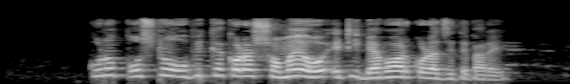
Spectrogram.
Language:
Bangla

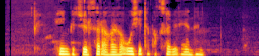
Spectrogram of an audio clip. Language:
Bashkir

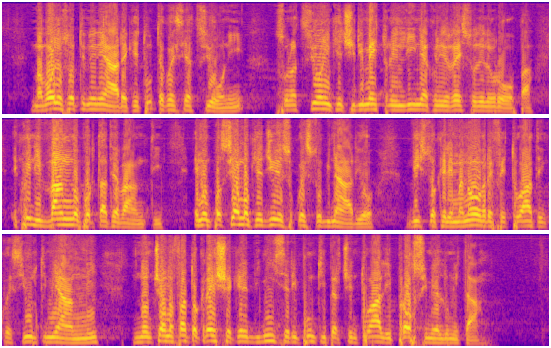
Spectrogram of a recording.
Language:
Italian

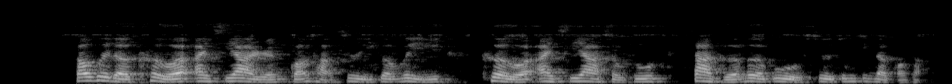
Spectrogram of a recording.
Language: Chinese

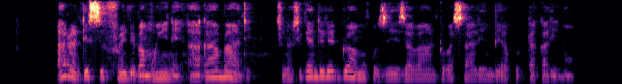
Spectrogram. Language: Ganda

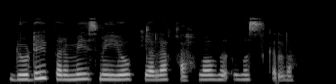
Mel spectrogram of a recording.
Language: Pashto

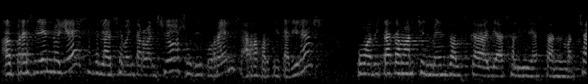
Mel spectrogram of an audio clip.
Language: Catalan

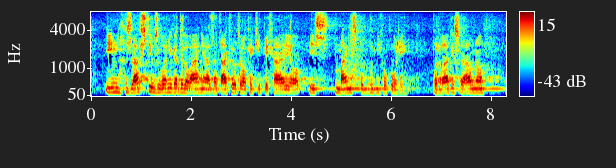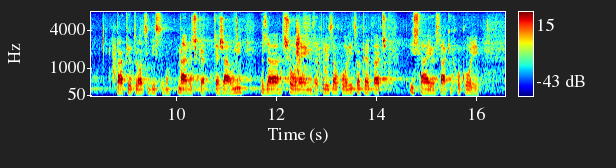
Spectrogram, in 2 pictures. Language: Slovenian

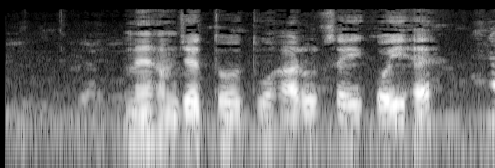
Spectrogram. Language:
Loarki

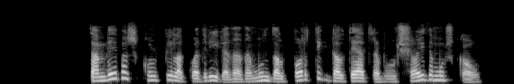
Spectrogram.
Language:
Catalan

